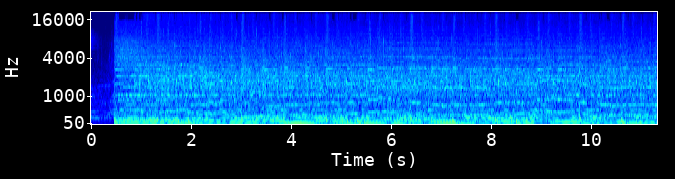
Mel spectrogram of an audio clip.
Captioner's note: applause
